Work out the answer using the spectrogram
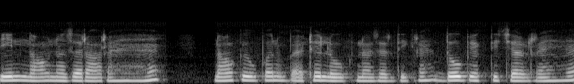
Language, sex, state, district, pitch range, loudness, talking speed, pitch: Chhattisgarhi, male, Chhattisgarh, Raigarh, 165-185 Hz, -17 LUFS, 220 wpm, 175 Hz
